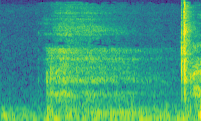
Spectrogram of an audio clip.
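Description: A woman's faint sigh: a soft breath out lasting about a second, followed near the end by a brief click just before she starts to speak.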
